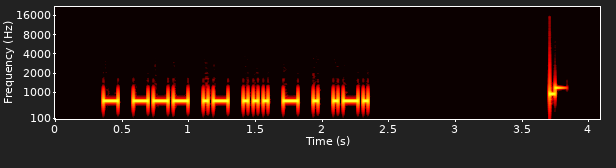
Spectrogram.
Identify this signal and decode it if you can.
Morse code, heard as a keyed tone, about 32 wpm, 700 Hz. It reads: TOASTER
